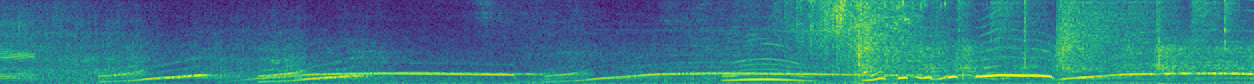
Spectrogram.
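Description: A police escort siren wails with rising and falling sweeps, repeated several times, loud and close, with traffic noise underneath, in southern Kyrgyzstan.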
